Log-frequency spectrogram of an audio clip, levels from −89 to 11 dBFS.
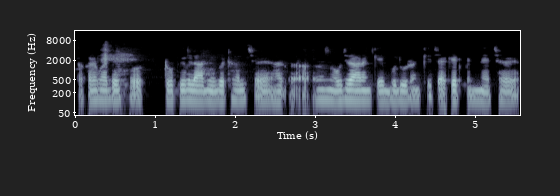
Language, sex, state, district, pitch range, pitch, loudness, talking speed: Maithili, male, Bihar, Madhepura, 115-120 Hz, 120 Hz, -22 LUFS, 205 wpm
